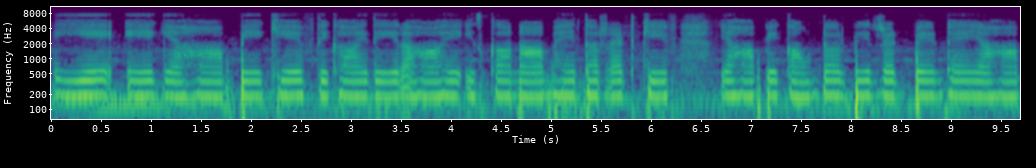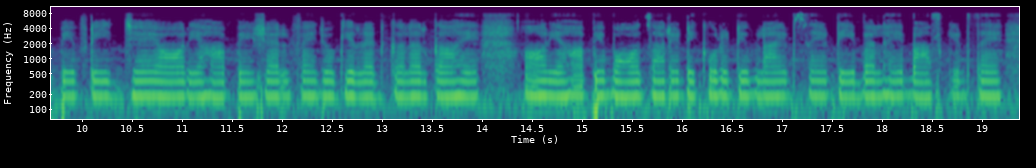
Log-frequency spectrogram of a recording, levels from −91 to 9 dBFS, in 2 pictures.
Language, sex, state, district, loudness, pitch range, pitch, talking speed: Hindi, female, Haryana, Rohtak, -24 LUFS, 175-185 Hz, 180 Hz, 150 wpm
